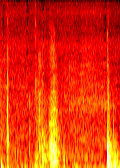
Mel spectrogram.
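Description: Faint movement noise from someone walking on carpet while holding the camera: a short click at the start and a soft muffled bump about a second in.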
